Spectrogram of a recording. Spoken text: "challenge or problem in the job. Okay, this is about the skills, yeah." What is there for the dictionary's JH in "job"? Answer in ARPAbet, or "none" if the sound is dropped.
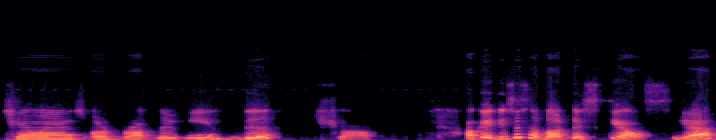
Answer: SH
